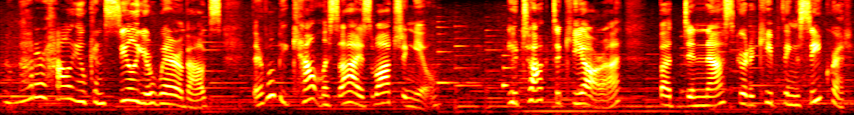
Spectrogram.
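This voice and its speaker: A woman's voice: high voice, lively intonation, moderate pace, music in the background. An actress playing a confident young woman who leads a group in a video game, talking in a breezy, self-assured way.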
